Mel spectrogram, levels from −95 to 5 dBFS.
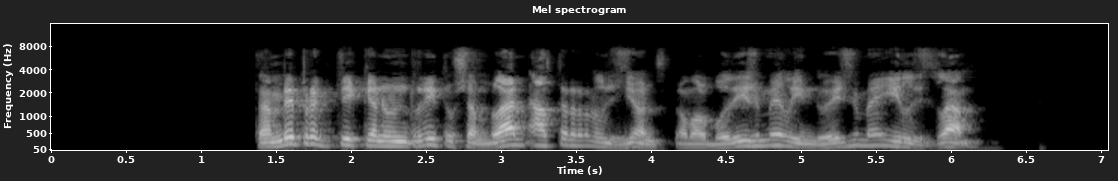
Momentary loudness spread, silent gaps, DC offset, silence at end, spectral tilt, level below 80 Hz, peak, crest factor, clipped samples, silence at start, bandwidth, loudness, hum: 10 LU; none; under 0.1%; 0.9 s; -5 dB/octave; -68 dBFS; -8 dBFS; 22 dB; under 0.1%; 1.4 s; 8 kHz; -28 LUFS; none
